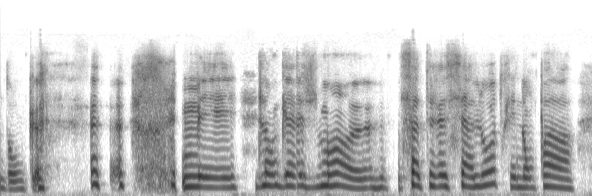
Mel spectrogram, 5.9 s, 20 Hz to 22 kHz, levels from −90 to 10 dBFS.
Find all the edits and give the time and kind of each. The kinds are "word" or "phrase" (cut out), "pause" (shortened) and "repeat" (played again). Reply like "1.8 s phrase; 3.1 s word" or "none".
2.6 s word; 3.9 s pause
